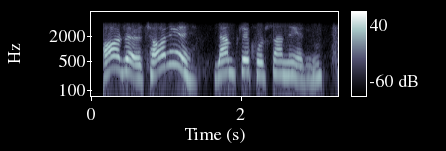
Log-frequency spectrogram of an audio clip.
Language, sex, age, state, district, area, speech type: Nepali, female, 30-45, West Bengal, Kalimpong, rural, conversation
